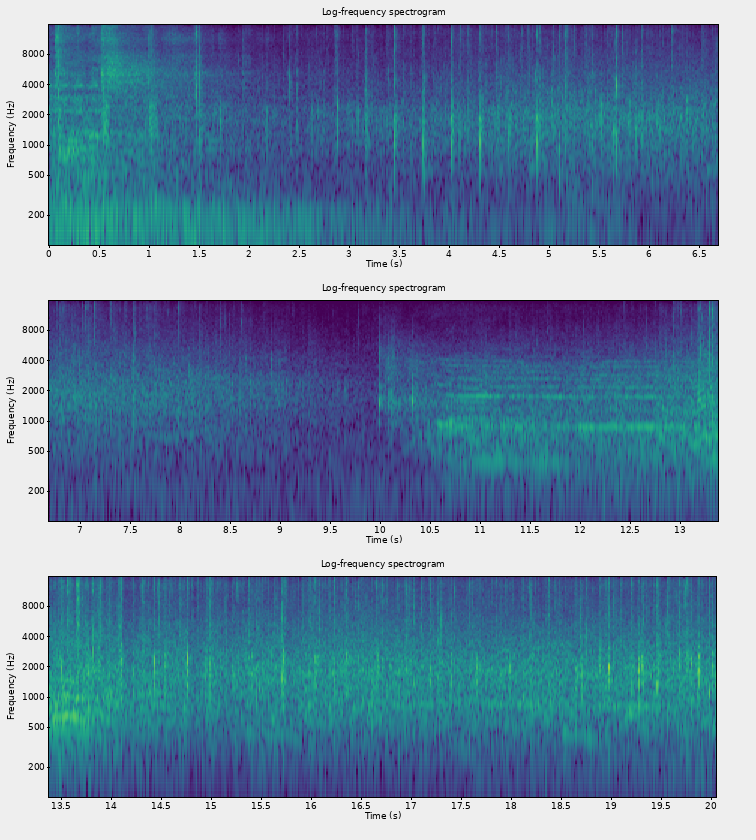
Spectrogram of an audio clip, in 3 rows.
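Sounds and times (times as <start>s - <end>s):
song over loudspeakers: 0.0s - 2.4s
crowd clapping: 0.0s - 10.4s, 11.7s - 20.0s
crowd cheering: 0.0s - 20.0s
bat cracking on ball: 9.9s - 10.4s.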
